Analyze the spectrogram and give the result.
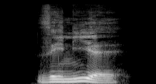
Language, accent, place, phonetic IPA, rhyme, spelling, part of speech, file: German, Germany, Berlin, [zeˈniːl], -iːl, senil, adjective, De-senil.ogg
- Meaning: senile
